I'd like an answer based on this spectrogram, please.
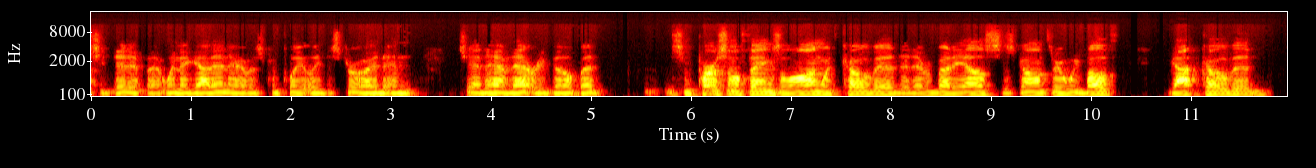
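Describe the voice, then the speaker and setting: Someone with an American accent talks at a moderate pace with ordinary pitch variation. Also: man. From upstate New York. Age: 60s. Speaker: Salvation Army officer. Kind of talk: interview. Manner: halting.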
